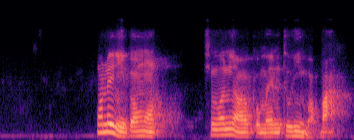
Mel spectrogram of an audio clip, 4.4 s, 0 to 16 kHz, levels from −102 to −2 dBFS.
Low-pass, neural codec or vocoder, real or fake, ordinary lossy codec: 7.2 kHz; codec, 16 kHz, 2 kbps, X-Codec, HuBERT features, trained on LibriSpeech; fake; Opus, 16 kbps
